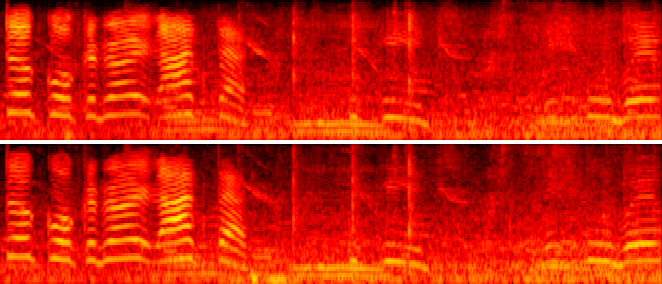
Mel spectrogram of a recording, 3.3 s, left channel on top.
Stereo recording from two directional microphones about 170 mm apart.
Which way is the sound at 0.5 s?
55° right (ahead or behind).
